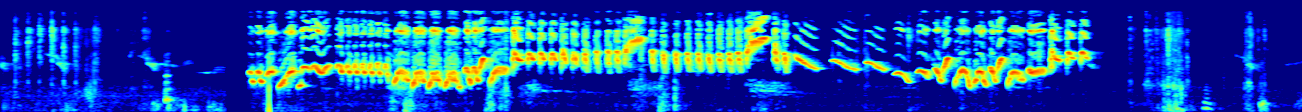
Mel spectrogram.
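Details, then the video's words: White-rumped shama singing the 'cess plengg' lure song that provokes other shamas: a few soft notes, then a sustained burst of rich whistles, rapid rattling trills and swooping slurred phrases, ending in scattered faint clicks. "PANCING MURAI BATU BUNYI CESS PLENGG!!!"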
